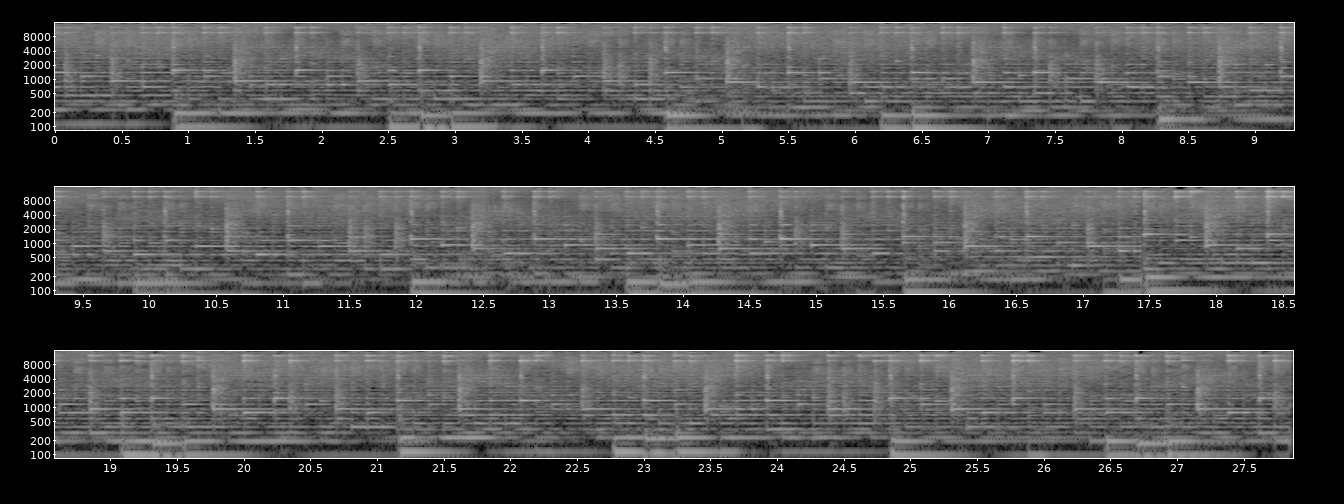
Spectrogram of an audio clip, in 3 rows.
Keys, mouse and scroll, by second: 1.9 click, 9.9 click, 11.0 alt+shift+click, 14.7-15.6 shift+scroll down 1, 16.2-17.2 scroll down 1, 18.0-19.2 scroll up 1, 20.9 click, 23.6 alt+shift+click.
